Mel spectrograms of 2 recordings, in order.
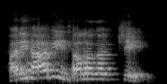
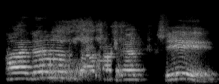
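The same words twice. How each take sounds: First: Mean order. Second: Hadam talagachi said slowly and kindly, as an invitation; friendly invitation. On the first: Retold or imitated. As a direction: order the kid home early. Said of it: "That's like an order saying". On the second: Shown as a demonstration. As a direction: ask the visitor warmly to come again. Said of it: "Come back again to a visitor".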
